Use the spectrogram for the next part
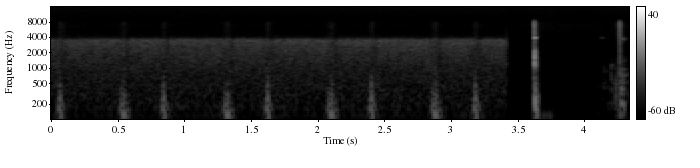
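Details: Regular paired lub-dub beats, about 77 a minute, over steady hiss, then brief clicks and noise: normal first and second heart sounds, demonstrated in a nursing cardiac physical examination class.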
